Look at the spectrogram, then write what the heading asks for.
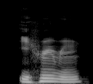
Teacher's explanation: once again we don't have n sounds here just nasal vowels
